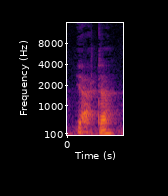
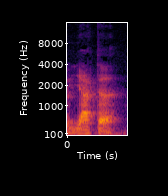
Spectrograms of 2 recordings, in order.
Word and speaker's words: iacta: that's i think that's supposed to be iacta yakta uh i can't tell because an eye if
